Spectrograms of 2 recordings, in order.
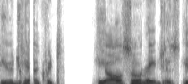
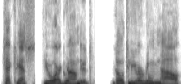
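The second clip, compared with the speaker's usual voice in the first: much higher, fast chipmunk-like robot voice; high sped-up Sam voice; 9 semitones higher than usual. Pretend. Squeaky high voice mocking a grounded threat maker. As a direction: play a squeaky sped-up text voice yelling threats. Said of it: "using Sam's voice in a high pitch".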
